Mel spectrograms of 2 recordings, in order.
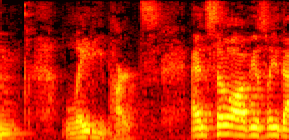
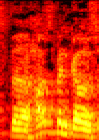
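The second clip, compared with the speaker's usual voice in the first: normal talking voice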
